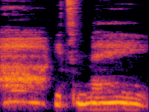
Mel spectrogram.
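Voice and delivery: high, soft, drawn-out gasp; hushed, stretched-out epiphany; dawning realisation. Retold or imitated. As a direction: let it sink in, high and slow. Acted sudden realisation about herself.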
